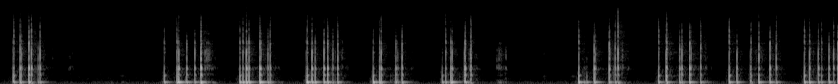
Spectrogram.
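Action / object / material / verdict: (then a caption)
tap / wooden plate / wood / none. Long acrylic nails tap the front surface of an empty wooden bear-face plate held in the hands. Quick bursts of crisp, clicky taps come in short rolls separated by brief pauses, each tap carrying a dull, low woody body and dying away almost instantly.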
